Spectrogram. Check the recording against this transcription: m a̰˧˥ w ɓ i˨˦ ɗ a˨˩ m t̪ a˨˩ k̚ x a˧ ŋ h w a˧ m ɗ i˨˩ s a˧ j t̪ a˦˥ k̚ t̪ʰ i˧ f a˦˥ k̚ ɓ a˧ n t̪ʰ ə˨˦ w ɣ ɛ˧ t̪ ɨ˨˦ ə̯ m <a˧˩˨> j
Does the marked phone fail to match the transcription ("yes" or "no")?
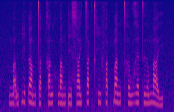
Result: no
